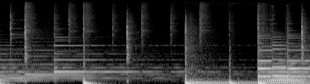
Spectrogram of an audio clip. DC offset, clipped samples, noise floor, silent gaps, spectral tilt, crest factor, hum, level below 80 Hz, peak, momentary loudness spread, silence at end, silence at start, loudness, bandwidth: under 0.1%; under 0.1%; -40 dBFS; none; -6 dB/octave; 18 dB; none; -24 dBFS; -2 dBFS; 15 LU; 0 s; 0 s; -21 LUFS; over 20 kHz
